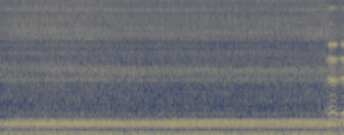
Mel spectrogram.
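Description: A motorcycle engine runs at a steady, loud idle close by, a constant low drone without revving, with no other sound over it.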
